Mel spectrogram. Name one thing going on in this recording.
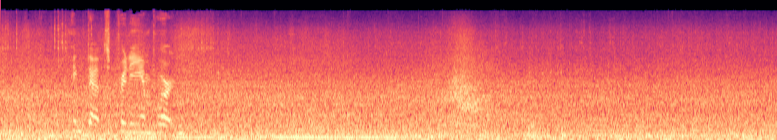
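A car hums and rumbles steadily while driving.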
